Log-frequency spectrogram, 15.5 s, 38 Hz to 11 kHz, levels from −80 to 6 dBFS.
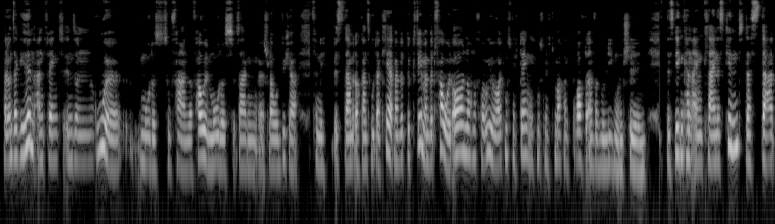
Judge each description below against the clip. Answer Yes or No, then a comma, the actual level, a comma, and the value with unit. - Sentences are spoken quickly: Yes, fast, 215 wpm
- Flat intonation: No, average, 3.6 semitones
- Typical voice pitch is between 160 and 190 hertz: Yes, medium, 185 Hz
